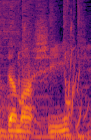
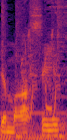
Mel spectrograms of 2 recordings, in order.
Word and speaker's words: Damacy: Obviously, since I use the name, I believe it's actually pronounced Damacy, but I've when I was growing up as a kid, I always said Damacy, Katamari Damacy, which is obviously where my name comes from.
